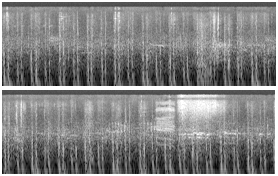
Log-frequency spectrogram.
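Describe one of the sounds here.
A horse's hooves thud steadily on soft ground at a gallop.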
